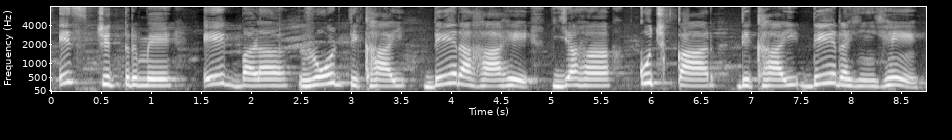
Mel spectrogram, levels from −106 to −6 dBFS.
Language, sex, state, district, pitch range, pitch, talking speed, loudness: Hindi, female, Madhya Pradesh, Bhopal, 210-250 Hz, 220 Hz, 115 wpm, -14 LUFS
